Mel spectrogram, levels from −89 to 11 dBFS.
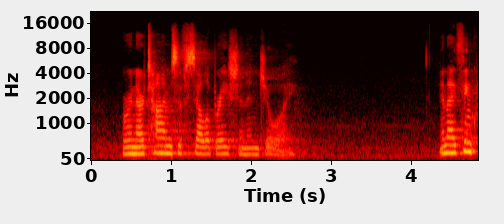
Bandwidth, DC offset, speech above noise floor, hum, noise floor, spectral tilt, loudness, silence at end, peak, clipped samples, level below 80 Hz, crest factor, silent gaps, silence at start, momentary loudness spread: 16.5 kHz; under 0.1%; 30 dB; none; -60 dBFS; -3.5 dB/octave; -30 LUFS; 0 s; -12 dBFS; under 0.1%; -66 dBFS; 20 dB; none; 0.4 s; 14 LU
